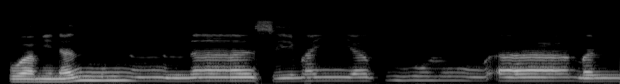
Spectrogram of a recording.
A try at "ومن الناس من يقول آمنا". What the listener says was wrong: Yaqulu a. Jadi jangan, jangan dijeda di lu-nya.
